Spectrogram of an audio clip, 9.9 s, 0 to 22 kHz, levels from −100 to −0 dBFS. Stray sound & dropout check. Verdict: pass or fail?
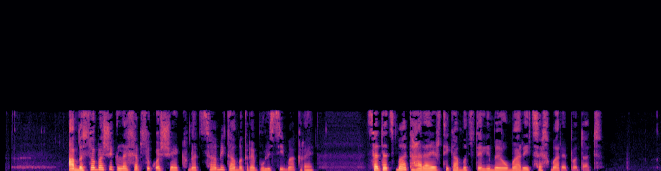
pass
